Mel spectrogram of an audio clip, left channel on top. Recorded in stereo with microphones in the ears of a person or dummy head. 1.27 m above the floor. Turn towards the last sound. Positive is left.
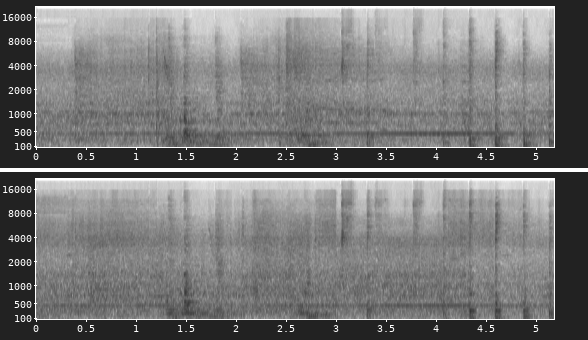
turn(degrees=5)  # may be behind; listen again after turning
